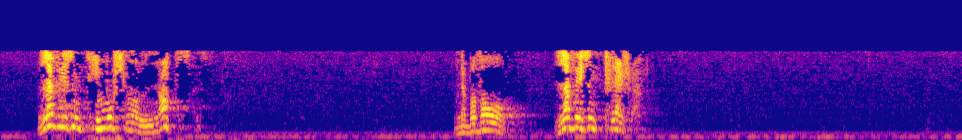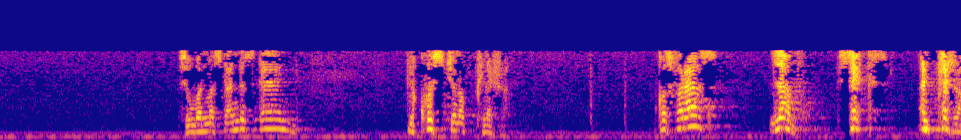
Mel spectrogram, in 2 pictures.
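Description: An elderly man speaks calmly and slowly, with long pauses.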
